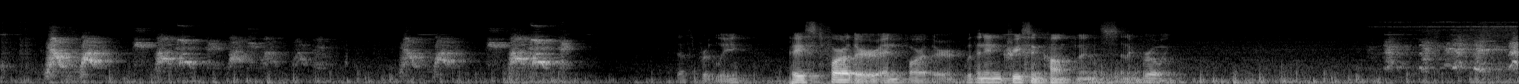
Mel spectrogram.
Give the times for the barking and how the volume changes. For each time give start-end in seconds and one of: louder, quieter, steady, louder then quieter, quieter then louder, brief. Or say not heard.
0.0-5.8 quieter then louder
13.7-15.1 brief.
